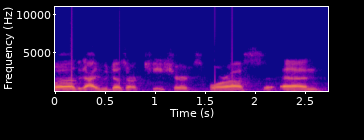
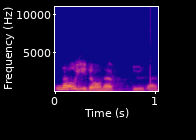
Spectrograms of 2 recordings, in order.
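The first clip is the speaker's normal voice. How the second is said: put-on timid, meek British voice; 2 semitones higher than usual. Retelling how Martin turned down a website offer: Martin impression. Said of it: "I love your impression of him".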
